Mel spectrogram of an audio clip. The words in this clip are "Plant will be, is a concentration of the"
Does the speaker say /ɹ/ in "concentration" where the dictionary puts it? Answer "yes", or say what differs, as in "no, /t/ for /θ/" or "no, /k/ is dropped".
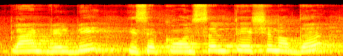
no, /ɹ/ is dropped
